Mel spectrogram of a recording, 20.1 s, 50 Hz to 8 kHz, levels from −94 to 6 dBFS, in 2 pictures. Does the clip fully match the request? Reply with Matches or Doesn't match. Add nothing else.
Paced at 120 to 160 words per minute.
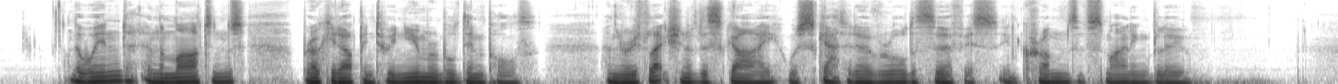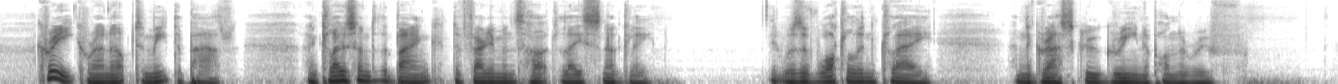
Doesn't match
